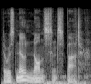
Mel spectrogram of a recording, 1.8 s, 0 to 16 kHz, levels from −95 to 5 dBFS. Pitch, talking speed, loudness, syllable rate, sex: 90 Hz, 195 wpm, -17 LUFS, 5.9 syllables/s, male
